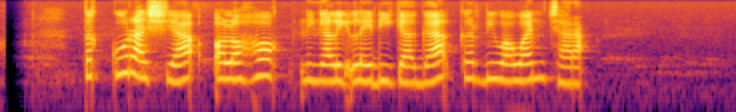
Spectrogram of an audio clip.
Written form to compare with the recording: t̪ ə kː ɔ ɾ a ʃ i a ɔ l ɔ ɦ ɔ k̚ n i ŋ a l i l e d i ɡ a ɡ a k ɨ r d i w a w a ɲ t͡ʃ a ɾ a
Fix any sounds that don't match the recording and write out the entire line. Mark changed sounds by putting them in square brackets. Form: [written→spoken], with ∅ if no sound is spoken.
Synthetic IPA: t̪ ə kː [ɔ→u] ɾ a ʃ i a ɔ l ɔ ɦ ɔ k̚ n i ŋ a l i l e d i ɡ a ɡ a k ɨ r d i w a w a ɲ t͡ʃ a ɾ a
